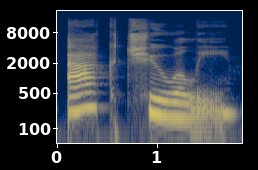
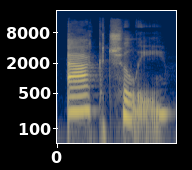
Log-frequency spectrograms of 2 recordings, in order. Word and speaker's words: actually: Actually. Correct pronunciation. Actually. 3 syllables in natural speech. The middle U almost vanishes.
